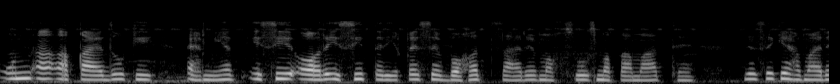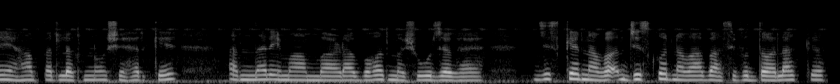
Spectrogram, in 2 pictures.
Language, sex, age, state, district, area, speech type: Urdu, female, 18-30, Uttar Pradesh, Lucknow, urban, spontaneous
